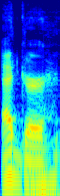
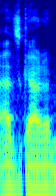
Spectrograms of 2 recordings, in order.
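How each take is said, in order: First: The name is said with English pronunciation. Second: The name is said with Spanish pronunciation. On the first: "or Edgar in, in English, I guess" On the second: "we said it like that because that's just how you say it in Spanish"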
